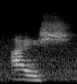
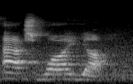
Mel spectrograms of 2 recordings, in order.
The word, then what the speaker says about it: Aishwarya: i she said kara it's not aish it's ashwa yah and i'm like okay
